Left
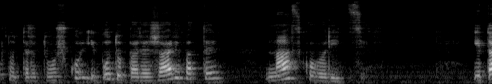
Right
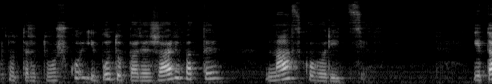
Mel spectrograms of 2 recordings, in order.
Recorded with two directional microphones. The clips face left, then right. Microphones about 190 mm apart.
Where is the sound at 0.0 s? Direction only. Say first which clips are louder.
Even; 10° right (ahead or behind).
